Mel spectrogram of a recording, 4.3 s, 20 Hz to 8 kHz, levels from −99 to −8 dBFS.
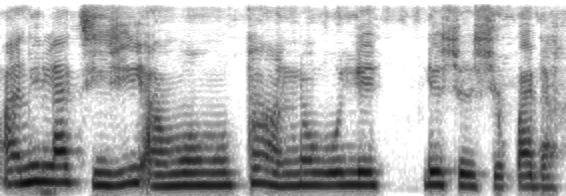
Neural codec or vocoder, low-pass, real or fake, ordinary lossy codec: codec, 44.1 kHz, 3.4 kbps, Pupu-Codec; 7.2 kHz; fake; none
